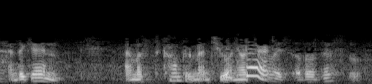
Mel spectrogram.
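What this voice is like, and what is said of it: German accent. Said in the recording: “The German accent.”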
